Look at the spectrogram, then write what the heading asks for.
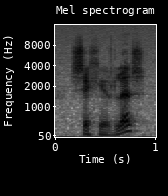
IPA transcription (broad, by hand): ʃehirler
